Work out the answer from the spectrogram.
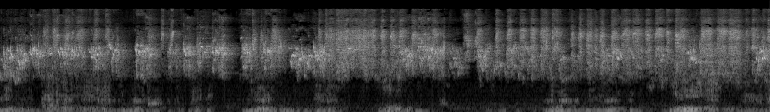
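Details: A flock of budgerigars at morning feeding time warbles and chirps continuously in a scratchy, twittering chorus, with occasional soft low thumps.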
